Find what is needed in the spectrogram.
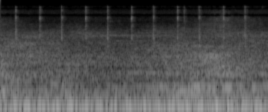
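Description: Steady low rumble of a Roadtrek camper van's engine and road noise, heard from inside the cab while driving.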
